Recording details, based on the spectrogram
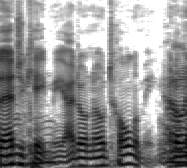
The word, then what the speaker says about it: Ptolemy: He was Ptolemy. – And the funny thing about Ptolemy is he's the only one that would pronounce the P.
